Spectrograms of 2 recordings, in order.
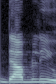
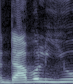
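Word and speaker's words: W: ভি তারপরেরটা কি ডাবলিউ আমরা কি বলি ডাবলিউ ডবলিউ হবে ডাবলিউ হবে না ডাবল ইউ হবে ডাব ইউ ডব ইউ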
